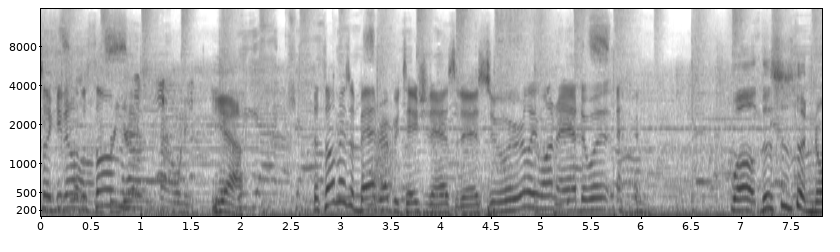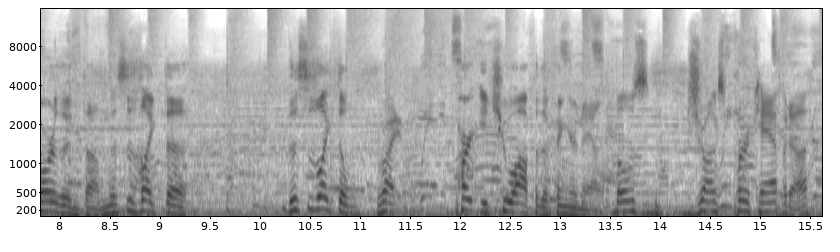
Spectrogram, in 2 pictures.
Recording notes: Recorded on a Sunday at the World-Famous Blue Water Sports Bar and Grill in not so World-Famous Downtown Port Sanilac.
